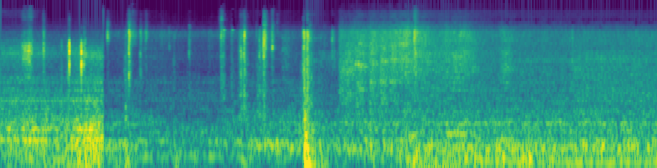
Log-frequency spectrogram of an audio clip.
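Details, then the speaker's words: Jaguar after new clutch, flywheel, release bearing, subframe refit, engine flush, new oil and clutch fluid: key rattle, brief crank, catches and settles into smooth even idle with no knocks or grinding; normal start after repair. "It's all complete and it is rolling good."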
